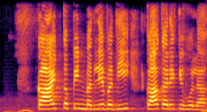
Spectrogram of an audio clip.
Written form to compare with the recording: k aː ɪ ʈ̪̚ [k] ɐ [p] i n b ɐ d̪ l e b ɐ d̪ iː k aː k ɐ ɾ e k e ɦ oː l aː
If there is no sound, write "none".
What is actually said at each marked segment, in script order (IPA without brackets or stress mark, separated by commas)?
k, p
